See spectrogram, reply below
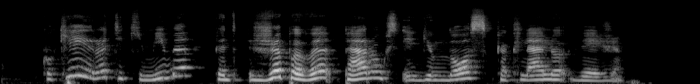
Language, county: Lithuanian, Vilnius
